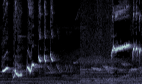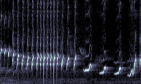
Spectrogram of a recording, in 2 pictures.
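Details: Lure song of the white-rumped shama to make other birds respond in song: quick slurred whistles, a high held tone, then a rapid buzzy trill of about twenty notes, ending in rising whistles.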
